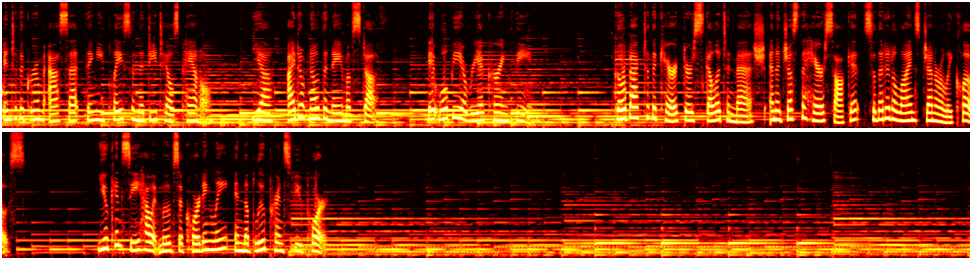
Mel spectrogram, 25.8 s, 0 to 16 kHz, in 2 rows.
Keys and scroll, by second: 3.9 Up, 4.0 Left, 4.1 Down, 4.2 Left, 4.3 Right, 4.5 Right, 4.6 Right, 4.7 Up, 4.7 Down, 4.8 Up, 5.0 Down, 5.9 Up, 6.1 Down, 6.2 Left, 7.9 Up, 8.1 Up, 8.1 Right, 8.3 Down, 15.9 Right, 16.1 Up, 16.3 Down, 16.4 Up, 16.5 Left, 16.8 Right, 17.0 Left, 17.2 Left, 17.5 Left, 20.5 Right, 20.6 Right, 20.8 Up, 20.9 Left, 21.0 Left, 21.2 Left, 21.4 Right, 21.6 Right, 21.7 Up, 21.8 Down, 22.0 Left, 23.9 Left, 24.3 Right, 24.4 Right, 24.6 Right, 24.7 Left, 24.8 Left, 24.9 Right, 25.0 Up.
